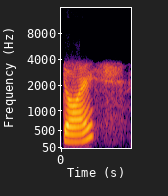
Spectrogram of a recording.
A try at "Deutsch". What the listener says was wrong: I think there is a mistake. I can't figure out exactly what is the mistake, but I think you are not saying ch, you are saying sh, you're saying Deutsch. So ch, Deutsch, Deutschland, Dolmetscher.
